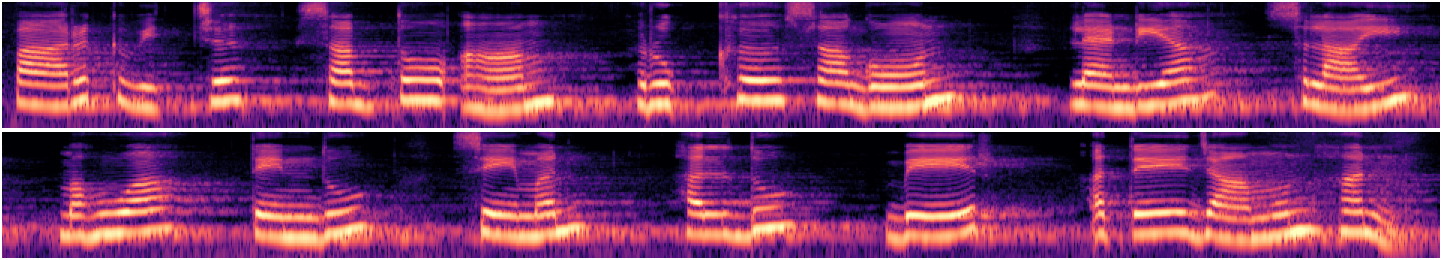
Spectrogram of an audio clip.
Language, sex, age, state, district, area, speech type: Punjabi, female, 30-45, Punjab, Patiala, rural, read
